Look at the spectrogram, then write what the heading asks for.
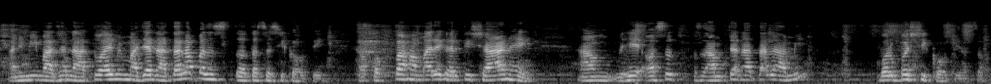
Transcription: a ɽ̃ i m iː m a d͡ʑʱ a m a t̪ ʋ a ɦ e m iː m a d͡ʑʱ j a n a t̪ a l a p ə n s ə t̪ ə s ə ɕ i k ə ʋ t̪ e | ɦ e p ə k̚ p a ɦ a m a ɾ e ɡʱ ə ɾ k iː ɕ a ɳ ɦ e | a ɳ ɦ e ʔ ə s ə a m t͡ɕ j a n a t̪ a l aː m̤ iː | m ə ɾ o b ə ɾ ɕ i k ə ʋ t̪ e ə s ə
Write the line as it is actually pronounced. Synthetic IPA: a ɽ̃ i m iː m a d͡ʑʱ a n a t̪ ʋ a ɦ e m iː m a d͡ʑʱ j a n a t̪ a l a p ə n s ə t̪ ə s ə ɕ i k ə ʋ t̪ e | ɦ a p ə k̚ p a ɦ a m a ɾ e ɡʱ ə ɾ k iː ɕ a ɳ ɦ e | a m ɦ e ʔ ə s ə a m t͡ɕ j a n a t̪ a l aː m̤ iː | b ə ɾ o b ə ɾ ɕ i k ə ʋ t̪ e ə s ə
